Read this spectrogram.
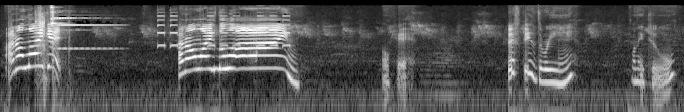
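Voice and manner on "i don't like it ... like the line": high whiny complaint. Real, not acted. Panicking over long checkout line.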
